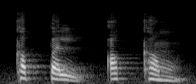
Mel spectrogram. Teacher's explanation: சொல் முதலிலும் சொல் நடுவில் இரட்டித்து வரும்போதும் க என்னும் எழுத்து கே உச்சரிப்பை கொடுக்கும்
